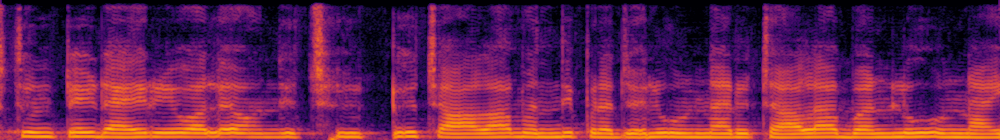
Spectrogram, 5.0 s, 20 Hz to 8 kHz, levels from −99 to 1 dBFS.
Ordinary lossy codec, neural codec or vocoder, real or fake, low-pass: none; codec, 16 kHz, 4 kbps, FunCodec, trained on Chinese and English, 50 frames a second; fake; none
